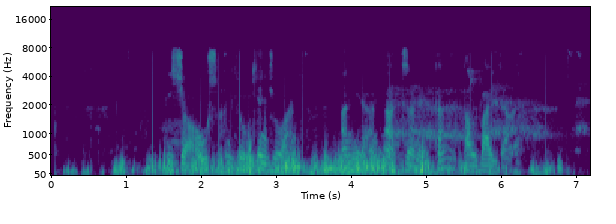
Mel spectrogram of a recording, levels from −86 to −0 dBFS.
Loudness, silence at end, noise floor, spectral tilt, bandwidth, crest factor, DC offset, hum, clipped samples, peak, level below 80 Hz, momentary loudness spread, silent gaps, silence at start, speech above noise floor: -37 LUFS; 0.15 s; -56 dBFS; -7.5 dB/octave; 8 kHz; 22 dB; under 0.1%; none; under 0.1%; -14 dBFS; -52 dBFS; 15 LU; none; 0.15 s; 21 dB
